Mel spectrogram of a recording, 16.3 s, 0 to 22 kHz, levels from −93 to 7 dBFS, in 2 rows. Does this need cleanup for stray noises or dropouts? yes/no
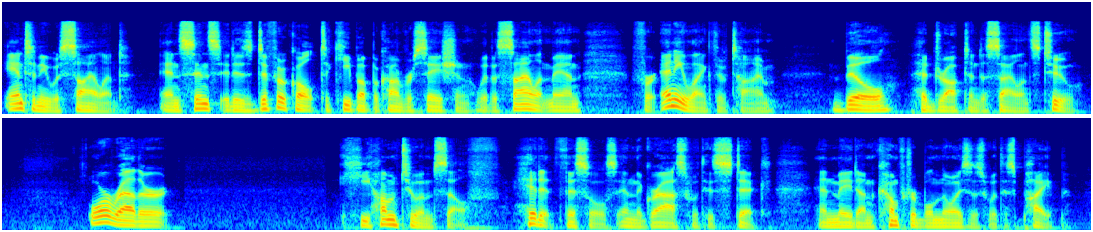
no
